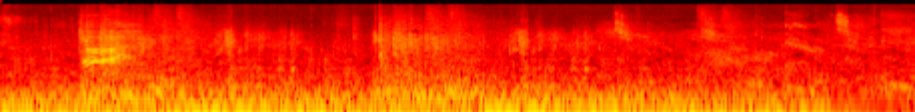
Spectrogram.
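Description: A giant mechanical creature's legs thud and clank heavily on the floor.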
